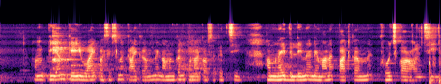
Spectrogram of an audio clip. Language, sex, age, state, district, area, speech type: Maithili, male, 30-45, Bihar, Madhubani, rural, read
